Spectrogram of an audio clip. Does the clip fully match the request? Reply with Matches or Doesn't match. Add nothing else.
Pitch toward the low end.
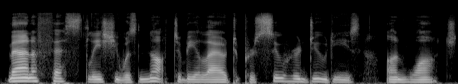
Matches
